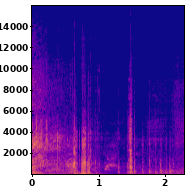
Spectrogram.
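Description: A few sharp knocks and scuffs of shoes and gear against a granite boulder as someone clambers up it; the loudest knock comes a little under a second in, and another click about halfway through.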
